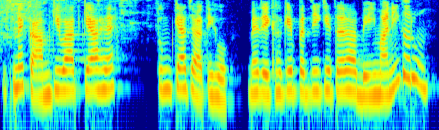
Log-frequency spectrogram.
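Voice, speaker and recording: A woman voicing an honest, patient village husband in a cartoon drama who moralizes calmly. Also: extremely high pitch, fairly quick, soft background music. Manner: calm moralizing.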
